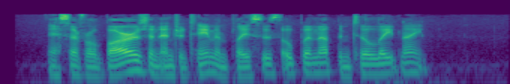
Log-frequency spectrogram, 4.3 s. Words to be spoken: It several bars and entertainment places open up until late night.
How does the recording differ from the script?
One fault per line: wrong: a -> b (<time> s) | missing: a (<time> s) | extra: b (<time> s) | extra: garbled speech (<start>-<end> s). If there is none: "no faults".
no faults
